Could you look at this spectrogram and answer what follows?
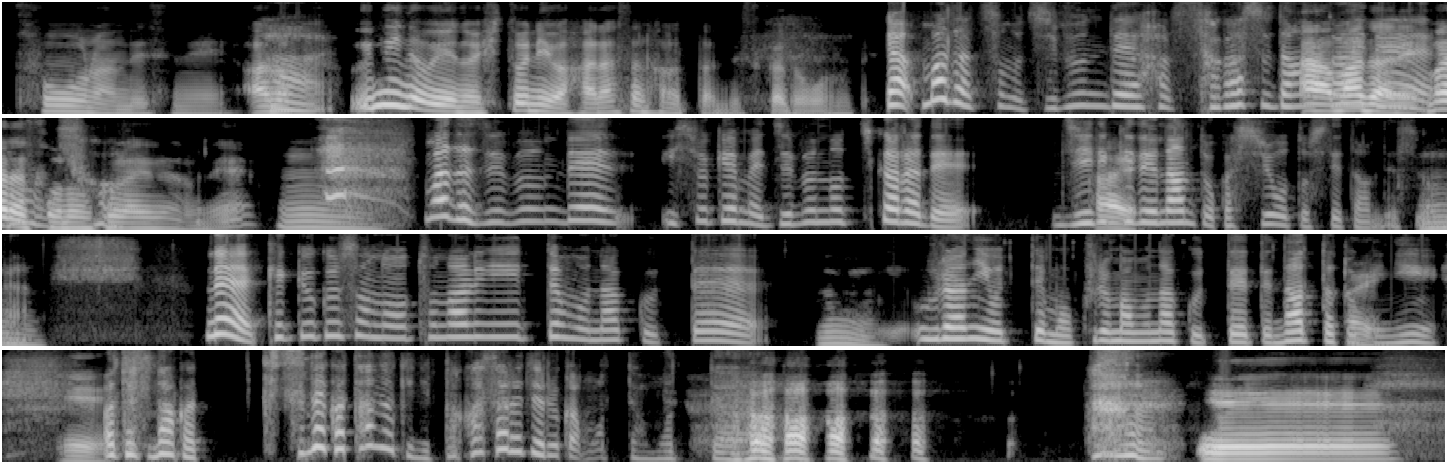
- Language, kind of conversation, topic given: Japanese, podcast, 道に迷ったときに、誰かに助けてもらった経験はありますか？
- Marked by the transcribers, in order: laughing while speaking: "そう"; laugh; chuckle; drawn out: "ええ"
